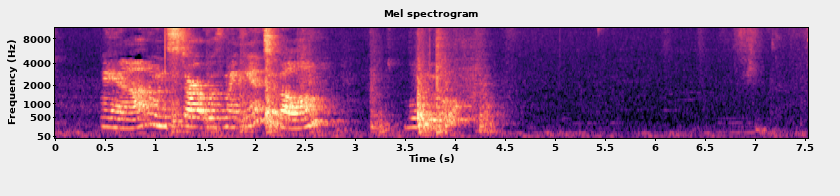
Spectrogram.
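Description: A wooden drawer slides and knocks.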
